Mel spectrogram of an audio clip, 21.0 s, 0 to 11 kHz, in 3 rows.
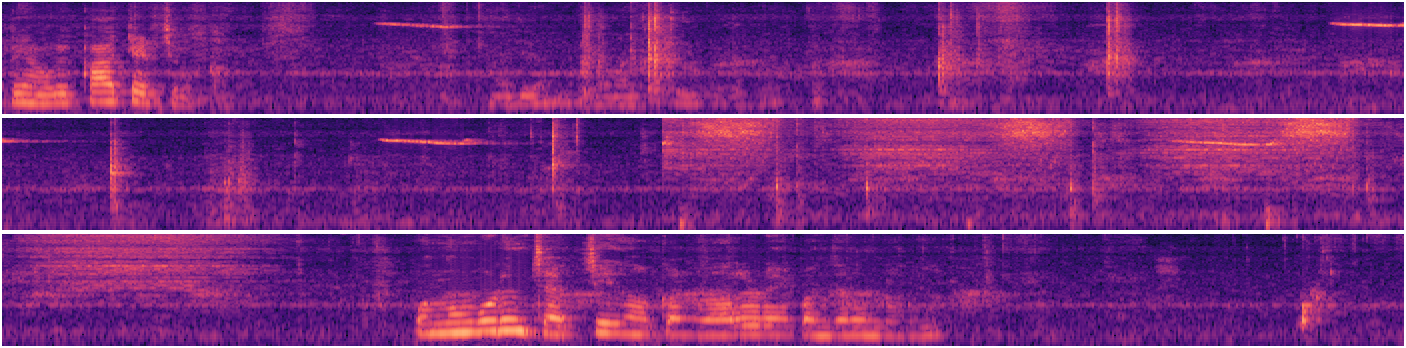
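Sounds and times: hand pump hissing air: 10.3s - 15.4s.

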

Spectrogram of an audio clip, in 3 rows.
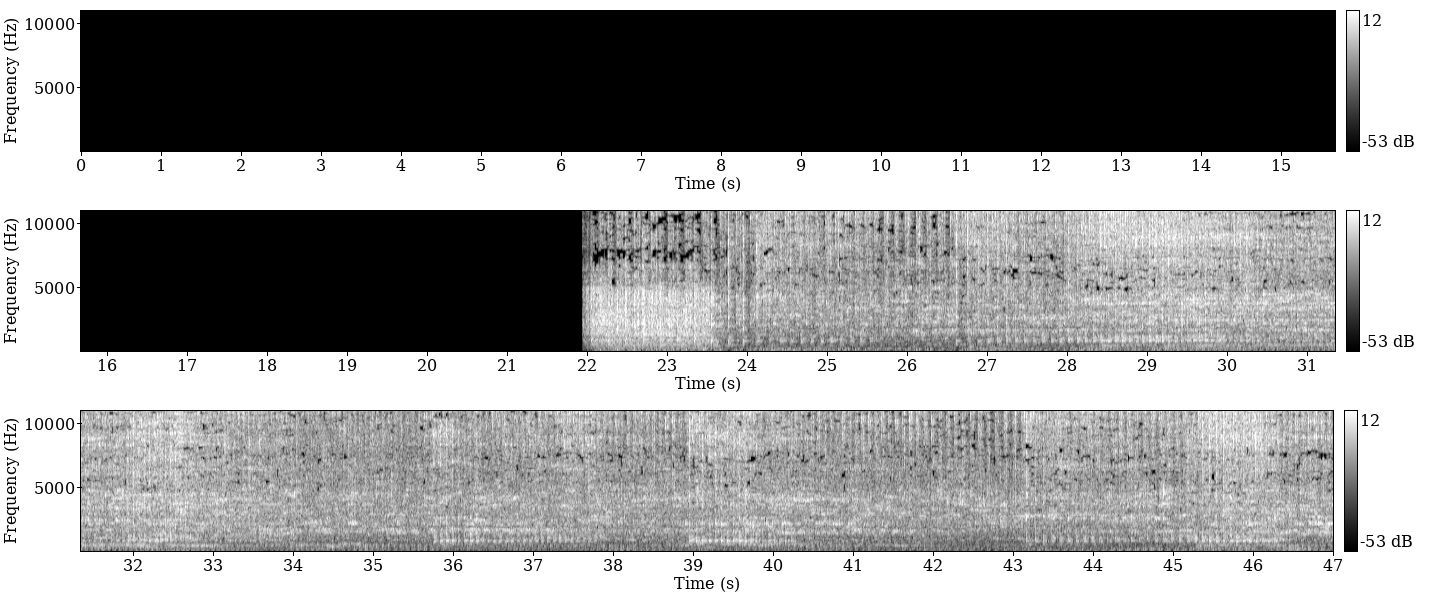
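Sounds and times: diesel engine running: 22.0s - 47.0s.

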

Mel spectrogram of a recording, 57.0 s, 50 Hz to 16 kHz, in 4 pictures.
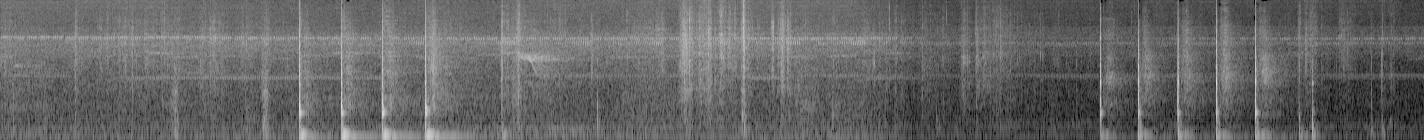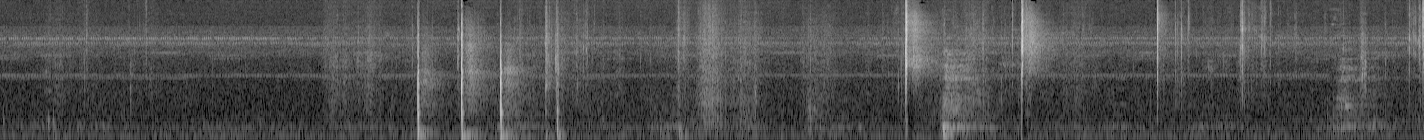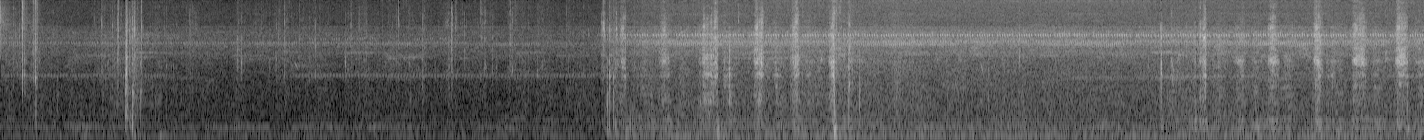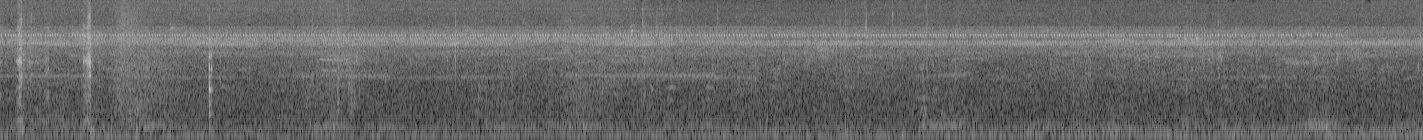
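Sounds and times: high insect drone: 0.0s - 56.9s
knife batoning wood knocks: 3.0s - 5.2s, 11.0s - 13.2s, 18.4s - 19.5s.

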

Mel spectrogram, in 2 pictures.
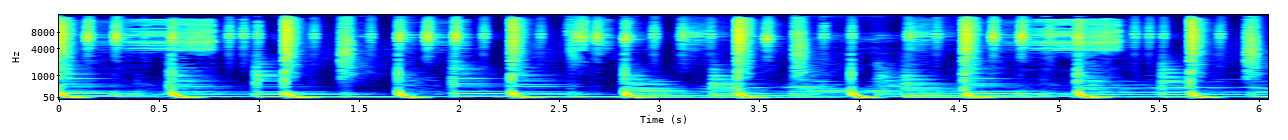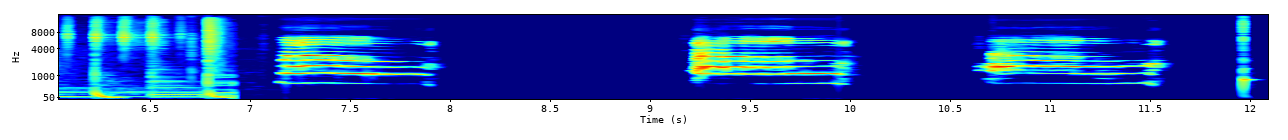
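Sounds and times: background music: 0.0s - 7.0s
cat meowing: 7.1s - 8.0s, 9.2s - 11.6s.

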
